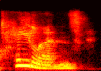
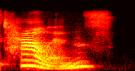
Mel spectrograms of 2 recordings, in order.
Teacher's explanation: you'll get either a long or short vowel variant in that uh initial um syllable so you know it's a very plausible pronunciation of that word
